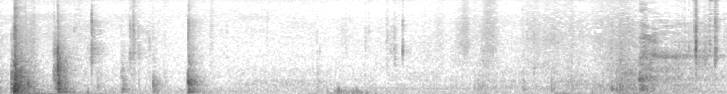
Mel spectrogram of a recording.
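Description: A handful of clunks and knocks, the loudest right at the start, as a Ford Mustang's driver's door is opened and someone climbs into the seat, followed by quieter rustling and a few soft knocks near the end.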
